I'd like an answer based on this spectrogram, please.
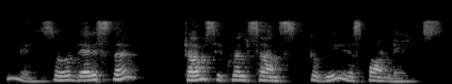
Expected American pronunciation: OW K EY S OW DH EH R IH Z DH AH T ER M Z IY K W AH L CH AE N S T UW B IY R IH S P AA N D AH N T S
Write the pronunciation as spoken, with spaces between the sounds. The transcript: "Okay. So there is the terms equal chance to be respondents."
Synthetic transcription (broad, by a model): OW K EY S OW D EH R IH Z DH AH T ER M S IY K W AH L S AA N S T UW B IY R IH S P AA N D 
